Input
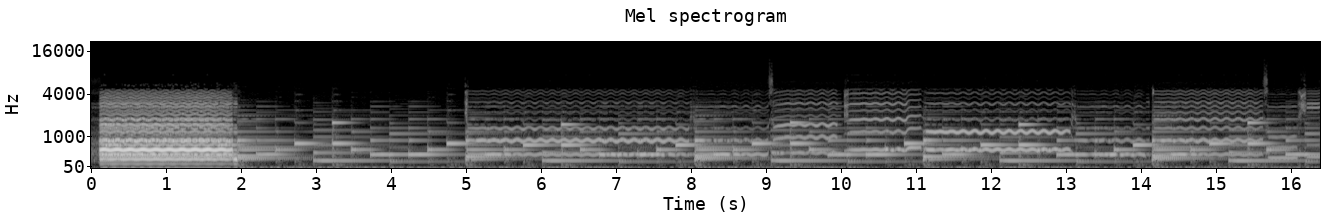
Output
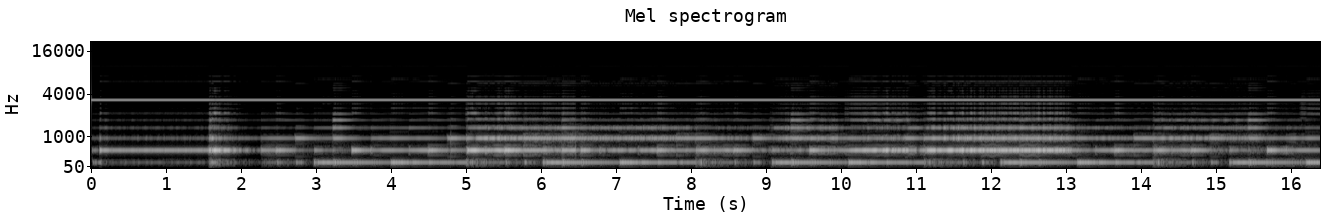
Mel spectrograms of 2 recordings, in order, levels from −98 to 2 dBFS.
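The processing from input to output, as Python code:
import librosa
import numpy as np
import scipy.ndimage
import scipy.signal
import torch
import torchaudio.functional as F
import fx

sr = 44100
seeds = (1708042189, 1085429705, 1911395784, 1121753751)

y = fx.differentiator(x, sr, at=(1.55, 2.26))
y = y + 10.0 ** (-13.0 / 20.0) * np.pad(y, (int(120 * sr / 1000.0), 0))[:len(y)]
y = fx.room_shoebox(y, sr, seeds[0], volume_m3=3200.0, walls='furnished', distance_m=2.1)
y = fx.over_compress(y, sr, threshold_db=-24.0, ratio=-0.5)
y = fx.vocoder(y, sr, bands=16, carrier='square', carrier_hz=191.0)
y = fx.peak_eq(y, sr, hz=570.0, db=10.5, octaves=0.99, at=(4.79, 6.46))
y = fx.pwm(y, sr, carrier_hz=3300.0)
y = y * 10.0 ** (-8.5 / 20.0)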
